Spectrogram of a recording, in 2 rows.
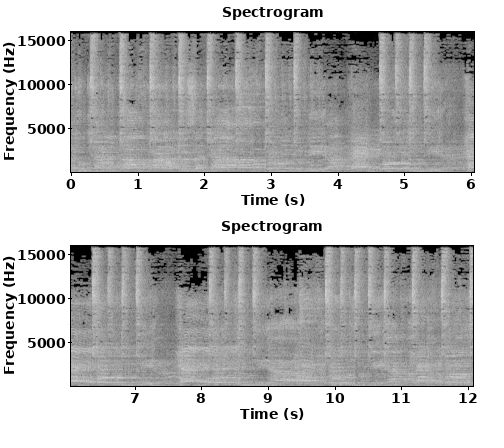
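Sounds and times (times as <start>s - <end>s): backing music with steady beat: 0.0s - 12.0s
voices singing together: 0.0s - 12.0s.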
